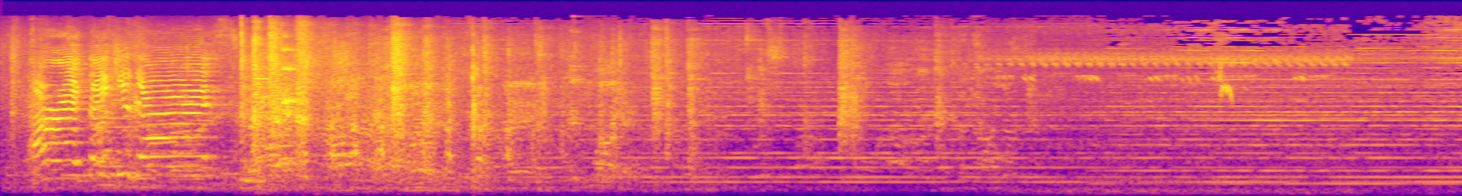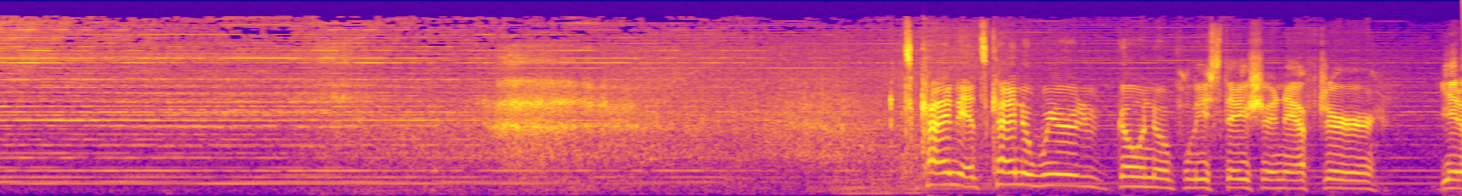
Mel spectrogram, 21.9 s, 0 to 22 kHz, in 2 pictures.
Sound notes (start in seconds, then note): 3.5 participants chattering; 9.1 bird chirps; 14.6 sighs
